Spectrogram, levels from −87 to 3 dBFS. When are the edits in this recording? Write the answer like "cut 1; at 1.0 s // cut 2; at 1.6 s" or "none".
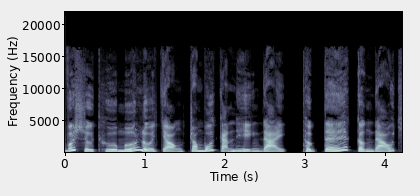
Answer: cut 1; at 2.8 s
